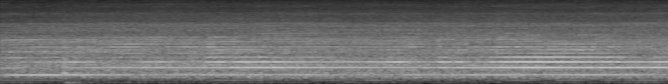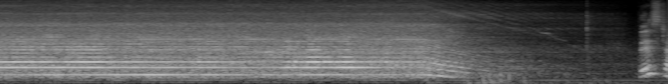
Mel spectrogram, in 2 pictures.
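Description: A Dirt Devil Vibe stick vacuum fitted with its detailing nozzle runs with a steady, loud whine for about eleven seconds, then the motor spins down and falls quiet.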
